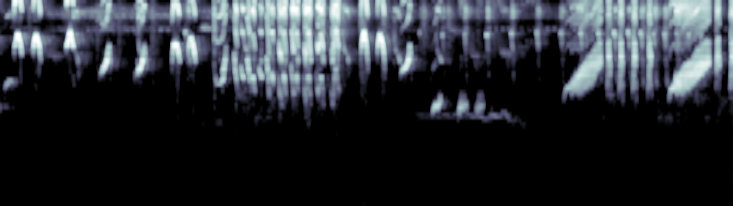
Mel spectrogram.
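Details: Murai batu in powerful song with canary and cililin mimicry: crisp paired chips, a long rapid rattling ketrekan, a low warbled whistle, then rough upward-sweeping buzzes.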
